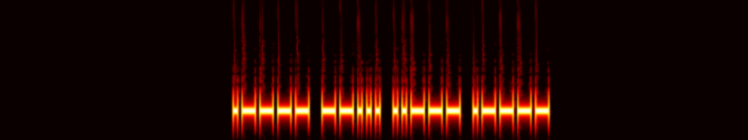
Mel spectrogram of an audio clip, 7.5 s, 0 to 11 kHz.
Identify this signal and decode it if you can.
Morse code, heard as a keyed tone, about 26 wpm, 700 Hz. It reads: 1721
